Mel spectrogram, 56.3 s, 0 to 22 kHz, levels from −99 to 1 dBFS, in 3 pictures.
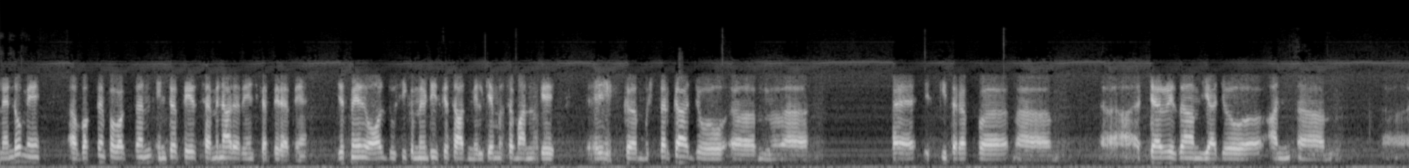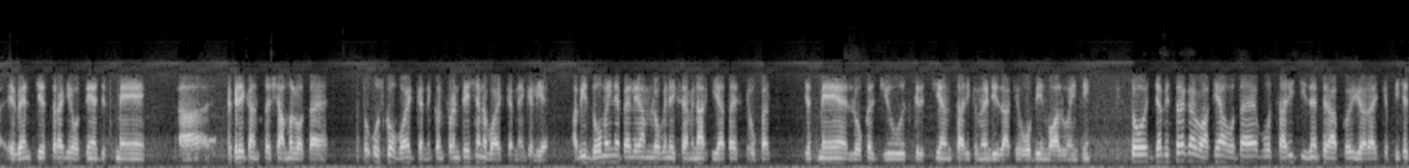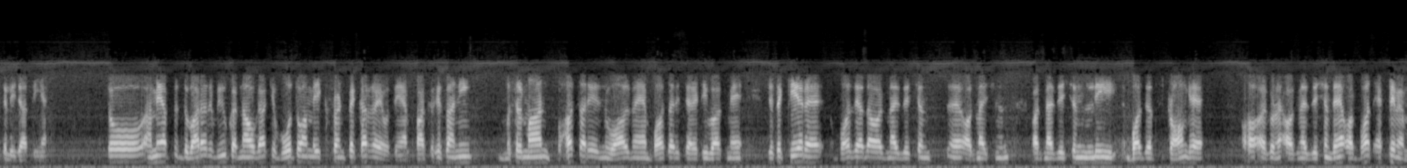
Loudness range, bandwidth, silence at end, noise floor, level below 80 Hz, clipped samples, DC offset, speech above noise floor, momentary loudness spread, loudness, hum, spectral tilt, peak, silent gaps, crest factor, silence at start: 3 LU; 5.2 kHz; 0 s; -52 dBFS; -56 dBFS; under 0.1%; under 0.1%; 28 dB; 8 LU; -24 LUFS; none; -6 dB/octave; -2 dBFS; none; 22 dB; 0 s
